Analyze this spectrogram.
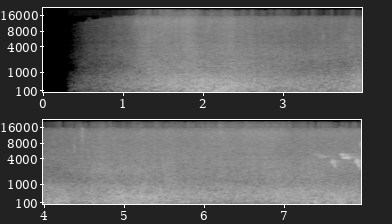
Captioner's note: sound of waves; birdsong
